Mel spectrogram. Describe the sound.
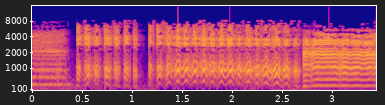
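A human voice imitates a goat's bleat during a children's animal-sounds game, giving a few loud, wavering, nasal bleats in quick succession. The last bleat is a steadier, sustained tone.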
